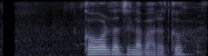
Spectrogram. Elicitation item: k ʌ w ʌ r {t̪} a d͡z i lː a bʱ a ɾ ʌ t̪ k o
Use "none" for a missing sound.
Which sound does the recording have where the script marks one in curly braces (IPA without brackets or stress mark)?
d̪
